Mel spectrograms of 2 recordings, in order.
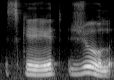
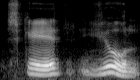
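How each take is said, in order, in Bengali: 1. এটি আমেরিকান উচ্চারণে বলা হয়েছে। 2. এটি আমেরিকান উচ্চারণে বলা হয়েছে।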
